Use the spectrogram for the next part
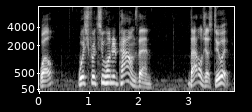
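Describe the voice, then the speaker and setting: A man's voice: sits high, big pitch swings, slow pace, fairly bright tone, pitched above the performer's own voice, heavily acted. A man voicing a frivolous grown son in a storybook, teasing in a mock-dramatic way.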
